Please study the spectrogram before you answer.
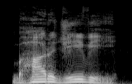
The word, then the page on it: भारजीवी: Hindi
